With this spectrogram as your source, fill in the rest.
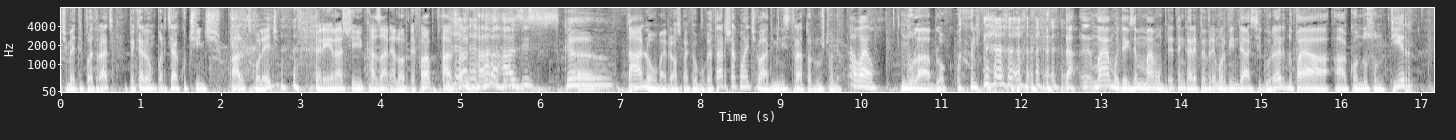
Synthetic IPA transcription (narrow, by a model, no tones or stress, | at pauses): t͡ʃime̞t̪ɾipət̪ɾat̪sʲpe̞kaɾeoɨmpərt̪sijakut͡ʃint͡ʃʲalt̪sʲko̞le̞d͡ʒʲkaɾe̞jeɾaʃikazaɾealo̞rd̪e̞fapt̪aʃaːziskəd̪̥anumajvɾeawsəfajpebukət̪arʃiakumait͡ʃe̞vaːd̪minist̪ɾat̪o̞rʲnuʃt̪uund̪ewawnulablo̞k | d̪aɨmajamud̪eɡzemplumajamunpɾiet̪eɨŋkaɾe̞pe̞vɾemeurʲvind̪eaːsiɡuɾərʲd̪upaːjaːko̞nd̪usunt̪ir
